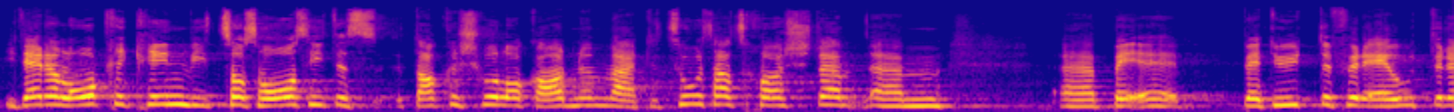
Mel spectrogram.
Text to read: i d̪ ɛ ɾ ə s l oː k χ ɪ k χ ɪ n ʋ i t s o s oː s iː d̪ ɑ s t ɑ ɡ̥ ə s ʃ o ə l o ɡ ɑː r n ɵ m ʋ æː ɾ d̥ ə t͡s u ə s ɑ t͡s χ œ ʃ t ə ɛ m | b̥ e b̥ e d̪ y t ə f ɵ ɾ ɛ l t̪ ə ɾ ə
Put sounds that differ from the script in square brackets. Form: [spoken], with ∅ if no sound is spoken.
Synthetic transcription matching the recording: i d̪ ɛ ɾ ə [∅] l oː k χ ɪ k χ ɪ n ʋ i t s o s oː s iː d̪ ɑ s t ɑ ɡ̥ ə s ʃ [u] ə l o ɡ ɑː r n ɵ m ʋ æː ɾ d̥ ə t͡s u ə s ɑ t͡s χ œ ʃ t ə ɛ m | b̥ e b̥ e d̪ y t ə f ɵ ɾ ɛ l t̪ ə ɾ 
